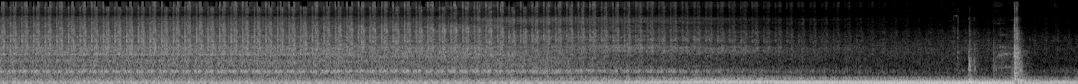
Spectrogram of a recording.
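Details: 1963 Ford Galaxie 500 convertible barn find, 289 V8, first start in 30 years: steady idle with a fast, even light tick, about three a second. Valve train ticking; owner hopes lifters are just stuck and may run automatic transmission fluid to free them.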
